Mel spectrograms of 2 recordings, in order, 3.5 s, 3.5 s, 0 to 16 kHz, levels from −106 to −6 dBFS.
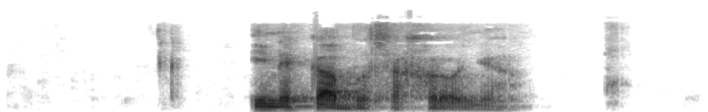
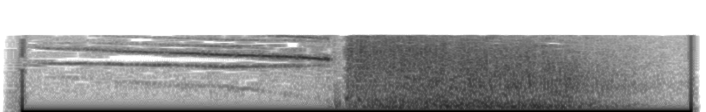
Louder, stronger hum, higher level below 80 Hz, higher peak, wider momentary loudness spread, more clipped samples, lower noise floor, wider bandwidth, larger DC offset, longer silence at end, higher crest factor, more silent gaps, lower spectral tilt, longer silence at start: first, -23 LUFS vs -26 LUFS; neither; second, -68 dBFS vs -32 dBFS; about the same, -2 dBFS vs -2 dBFS; about the same, 16 LU vs 14 LU; neither; first, -59 dBFS vs -41 dBFS; first, 7.6 kHz vs 5.4 kHz; second, under 0.1% vs 50%; first, 1 s vs 0.05 s; first, 24 dB vs 14 dB; neither; about the same, -6.5 dB/octave vs -7 dB/octave; first, 1.25 s vs 0 s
